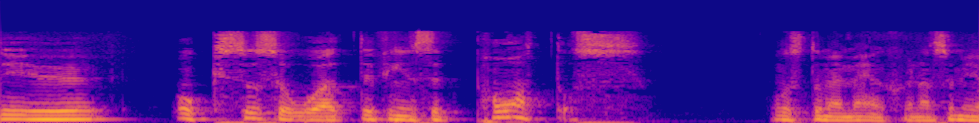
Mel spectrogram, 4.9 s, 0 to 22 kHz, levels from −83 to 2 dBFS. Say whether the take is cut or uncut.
uncut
